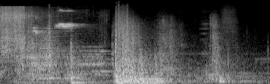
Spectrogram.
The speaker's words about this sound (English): Don't talk. Just get that door open.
